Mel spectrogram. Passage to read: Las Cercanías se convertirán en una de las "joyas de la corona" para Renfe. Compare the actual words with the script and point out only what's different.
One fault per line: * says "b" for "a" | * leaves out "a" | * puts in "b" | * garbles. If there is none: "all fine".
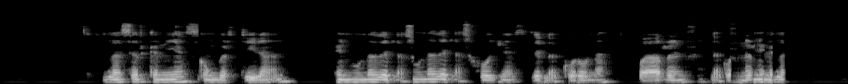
* leaves out "se"
* puts in "una de las"
* garbles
